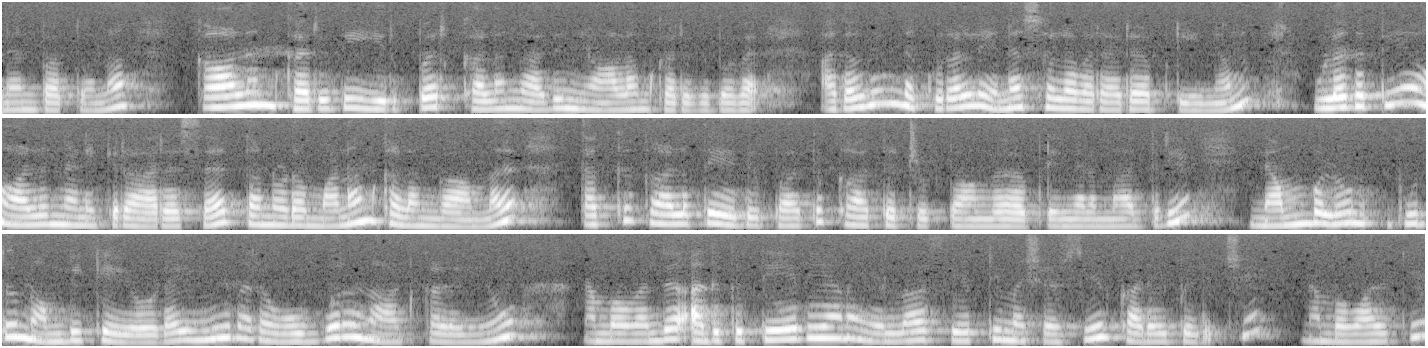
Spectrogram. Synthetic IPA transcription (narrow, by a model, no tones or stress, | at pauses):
nɐnpaːɾt̪oːnːa | kaːlɐmkɐɾɯðiɪɾɯpːɐɾkɐlɐŋɡaːðɯɲaːlɐmkɐɾɯʋɯðɐʋɐ | ʔɐðaːʋɐðɯɪnd̪ɐkʊɾɐlɛnːɐsɔlːɐʋɐɾaːɾɯɐpːɐɽɪnːɐʊlɐɣɐt̪ːɐjɯ̃aːɻɐnɪnɛkːɪɾɐːɾɐsɐɾt̪ɐnːɯɽɐmɐnɐmkɐlɐŋɡaːmɐlt̪ɐkːɯkaːlɐt̪ːɐɛɽɪpːaːɾt̪ːɯkaːt̪ːɪʈːɾɯpːaːŋɡɐɐpːɐɽɪŋɡɐɾɐmaːðɪɾinɐmbɐlɯ̃mpʊðɯnɐmbɪkːɐjoːɽɐɪniːɾɐɾɐɔʋːɔɾɯnaːʈkɐɭɐjʊ̃nɐmːɐʋɐnd̪ɯʔɐðɯkːɯt̪eːʋɐjaːnɐɛlːaːseːɾt̪imɐʂɐɾsɐjɯ̃kɐɽɐɪpɪɽɪt͡ʃːɯnɐmbɐʋaːɻkɐ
